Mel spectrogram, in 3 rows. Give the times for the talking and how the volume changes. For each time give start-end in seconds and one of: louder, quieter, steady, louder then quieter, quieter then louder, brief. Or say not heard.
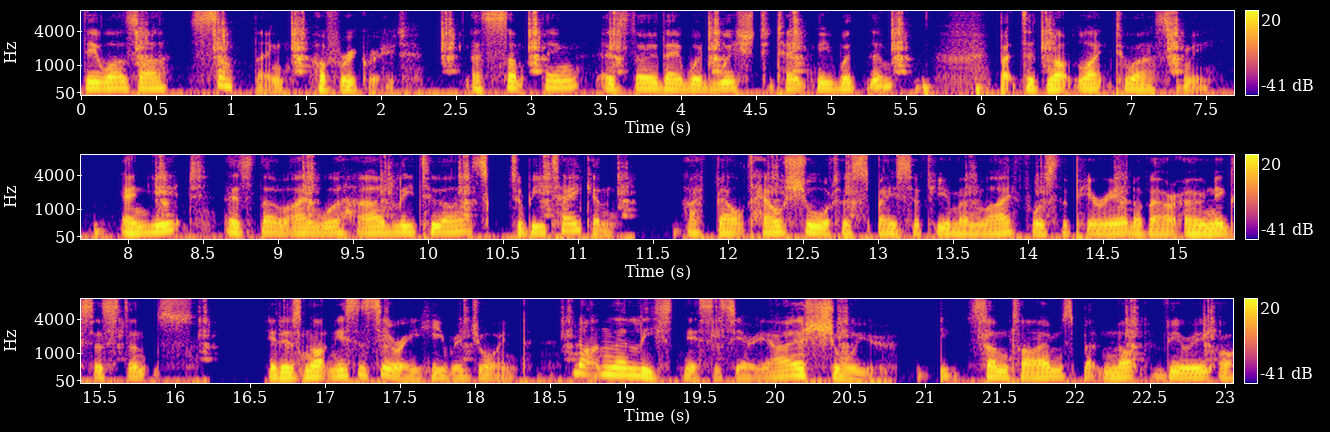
0.0-23.0 steady.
